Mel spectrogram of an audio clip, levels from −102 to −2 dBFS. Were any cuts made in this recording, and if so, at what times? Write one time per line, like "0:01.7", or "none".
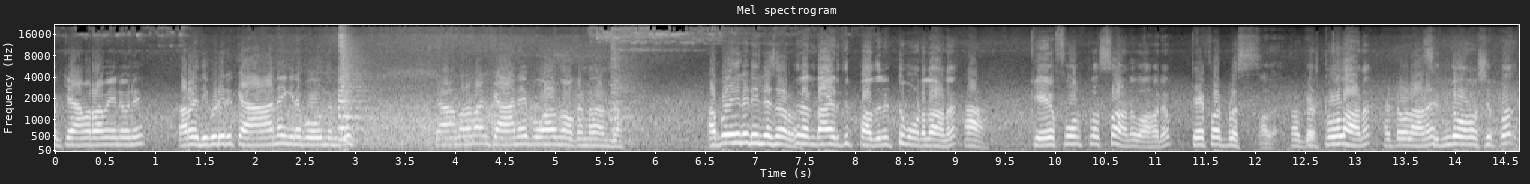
none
